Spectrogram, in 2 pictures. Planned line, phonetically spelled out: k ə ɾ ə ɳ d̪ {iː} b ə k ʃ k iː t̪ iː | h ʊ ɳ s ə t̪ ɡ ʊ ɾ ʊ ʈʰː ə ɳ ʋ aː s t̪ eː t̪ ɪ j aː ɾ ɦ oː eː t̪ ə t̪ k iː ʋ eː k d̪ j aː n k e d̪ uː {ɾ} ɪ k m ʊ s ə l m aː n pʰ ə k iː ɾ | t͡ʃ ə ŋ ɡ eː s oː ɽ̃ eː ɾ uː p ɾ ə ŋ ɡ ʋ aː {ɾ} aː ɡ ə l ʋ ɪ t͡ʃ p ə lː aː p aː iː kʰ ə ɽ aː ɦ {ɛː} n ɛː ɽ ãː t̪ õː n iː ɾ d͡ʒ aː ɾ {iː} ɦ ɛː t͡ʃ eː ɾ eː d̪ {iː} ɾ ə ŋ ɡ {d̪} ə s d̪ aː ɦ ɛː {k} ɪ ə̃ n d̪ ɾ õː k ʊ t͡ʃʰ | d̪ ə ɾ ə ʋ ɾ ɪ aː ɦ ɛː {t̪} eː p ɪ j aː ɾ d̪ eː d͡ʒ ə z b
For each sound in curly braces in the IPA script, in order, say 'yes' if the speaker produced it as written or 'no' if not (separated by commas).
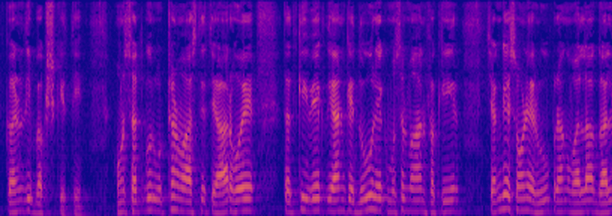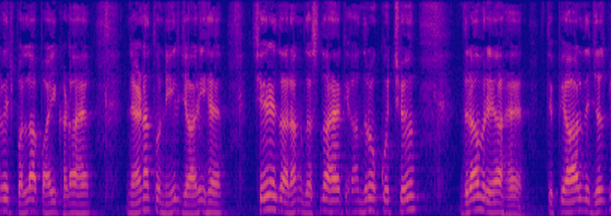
yes, yes, no, yes, yes, no, yes, yes, yes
